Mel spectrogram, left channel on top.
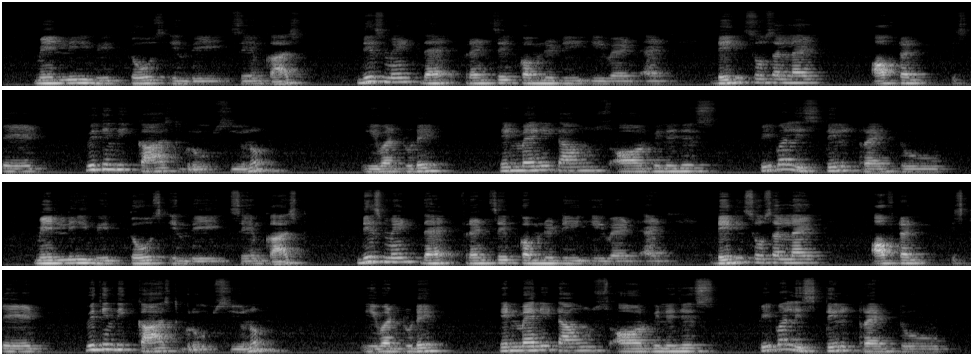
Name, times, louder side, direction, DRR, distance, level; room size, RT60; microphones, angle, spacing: voice 1, 0.3-3.0 3.5-6.7 7.1-8.1 8.7-9.2 9.5-10.1 10.5-12.4 13.3-14.1 14.7-16.8 17.3-19.1, right 2 dB, 70° right, 1.9 m, -24 dB
15.0 x 7.3 x 2.4 m
head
